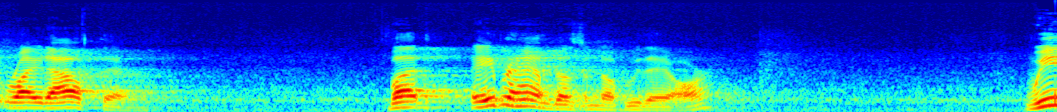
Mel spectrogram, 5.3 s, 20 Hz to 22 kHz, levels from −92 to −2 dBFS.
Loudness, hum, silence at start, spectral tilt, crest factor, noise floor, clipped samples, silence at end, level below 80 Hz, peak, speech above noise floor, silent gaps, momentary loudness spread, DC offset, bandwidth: -17 LUFS; none; 0 s; -7 dB/octave; 18 dB; -48 dBFS; under 0.1%; 0 s; -58 dBFS; 0 dBFS; 32 dB; none; 15 LU; under 0.1%; 6.4 kHz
